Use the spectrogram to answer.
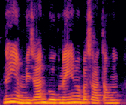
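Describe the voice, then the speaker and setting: A woman's voice: medium pitch, flat delivery, dark tone, lo-fi sound, close to an everyday voice. A woman reading as a worried, caring husband. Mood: concerned.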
